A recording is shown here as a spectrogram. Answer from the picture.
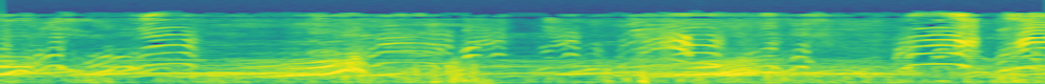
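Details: Spotted hyenas seizing a lions' meal after the lions got full, recorded on an iPhone: loud, excited giggles and wavering whoops from several animals, with sharp upward yelps in bursts about every second and a half.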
